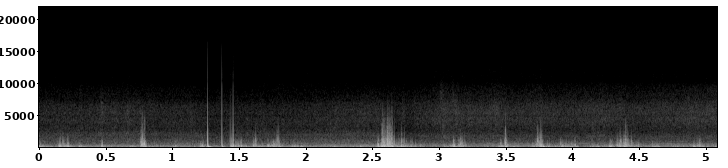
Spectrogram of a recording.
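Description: Wind buffeting the microphone in uneven gusts on the open top deck of a moving Scania N230UD double-decker bus, with a faint steady hum from the bus running beneath. There are a few sharp clicks about a second in.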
